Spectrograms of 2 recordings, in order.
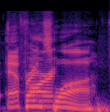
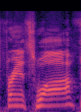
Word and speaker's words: François: I think it's François, but it's François. – François. F-R-A-N-C-O-I-S. That's François? – François, yes. – François, okay. – François Mitterrand.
